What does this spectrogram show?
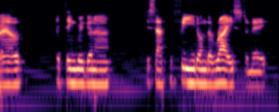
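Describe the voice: A man's robotic, put-on character voice at a medium pitch, moderate in pace and flat in a monotone, with faint music in the background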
